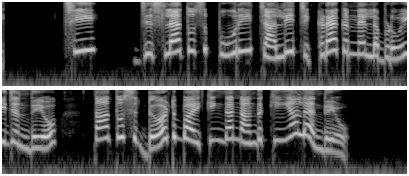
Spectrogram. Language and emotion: Dogri, disgusted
